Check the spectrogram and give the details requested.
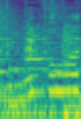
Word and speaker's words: Nikola: Nikola Tesla.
